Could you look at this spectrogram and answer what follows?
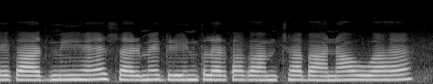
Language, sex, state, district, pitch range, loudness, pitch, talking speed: Hindi, female, Bihar, Kaimur, 205-215 Hz, -14 LUFS, 210 Hz, 165 wpm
